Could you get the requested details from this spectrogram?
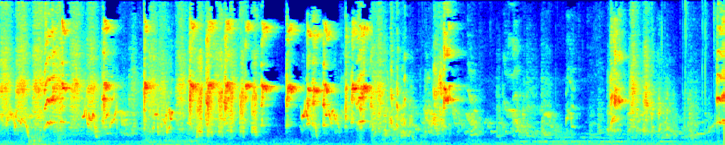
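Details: Two companion budgerigars singing a long, busy warble of squeaky, buzzy notes and clicks, loud at first, softening midway, then rising again in short chirpy bursts.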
